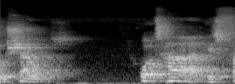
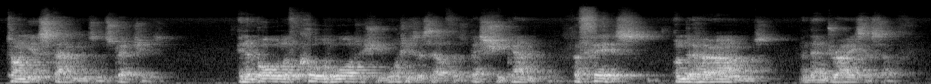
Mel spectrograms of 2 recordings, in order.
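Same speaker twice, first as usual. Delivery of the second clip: lower, even narrator reading of the action; stage direction narration; 4 semitones lower than usual. A narrator's reading. Narrator describing Tonya washing in the trench, lower level narration. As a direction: set the scene in a detached narrator voice.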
